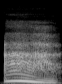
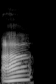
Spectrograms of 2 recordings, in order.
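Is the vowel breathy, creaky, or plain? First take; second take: breathy; plain. First: The vowel is said with a breathy voice. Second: The vowel is said in a plain, normal voice. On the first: "but also breathy voice" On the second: "Normal A, which linguists call modal voice"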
